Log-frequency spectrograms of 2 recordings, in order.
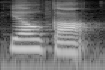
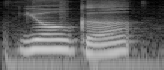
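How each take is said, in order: First: The word is pronounced the Cantonese way. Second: The word is pronounced the Mandarin way. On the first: "but in Cantonese it's" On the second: "yogurt in Mandarin is"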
